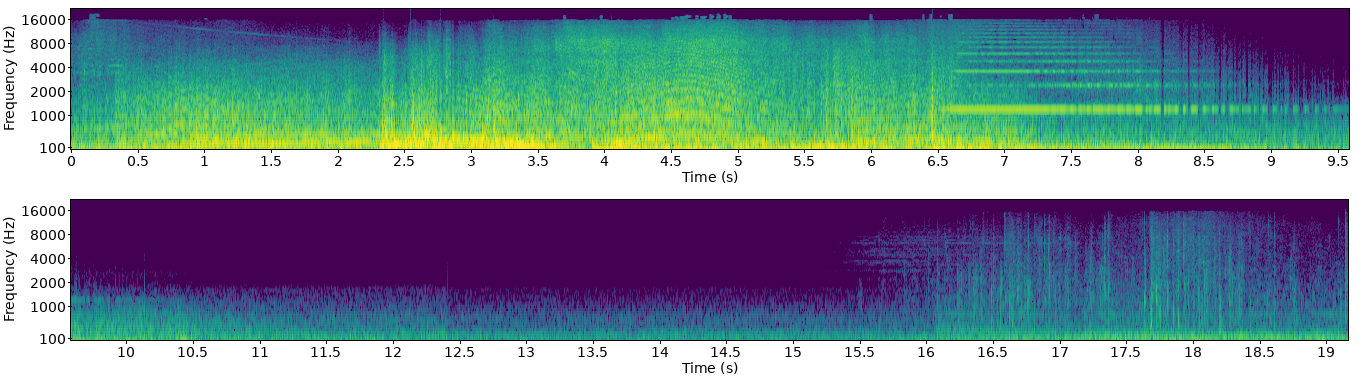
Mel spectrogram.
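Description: A dreadnought ship carrying a behemoth crashes into a planet: a huge crashing impact bursts into a thunderous explosion boom with a brief metallic ring, rumbling for several seconds before fading, then faint crackling and debris.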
